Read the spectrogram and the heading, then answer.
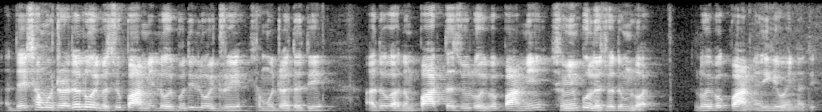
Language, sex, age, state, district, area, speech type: Manipuri, male, 45-60, Manipur, Imphal West, rural, spontaneous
